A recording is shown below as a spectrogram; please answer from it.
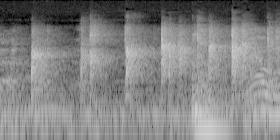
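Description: Acoustic guitar strummed in a steady rhythm of short strokes, about three a second.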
